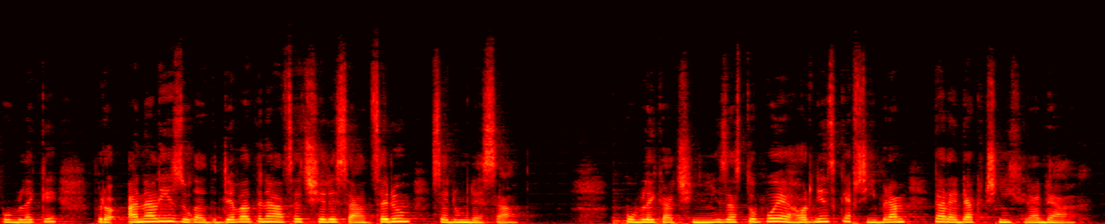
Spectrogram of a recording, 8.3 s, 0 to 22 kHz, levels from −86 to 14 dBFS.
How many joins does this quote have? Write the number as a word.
five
